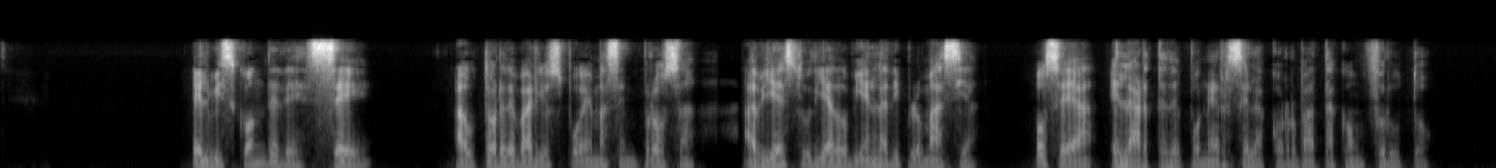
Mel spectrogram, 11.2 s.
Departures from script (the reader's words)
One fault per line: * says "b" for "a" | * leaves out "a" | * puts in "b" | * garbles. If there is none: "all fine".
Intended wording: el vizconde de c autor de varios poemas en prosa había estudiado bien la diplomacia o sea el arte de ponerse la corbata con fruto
all fine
